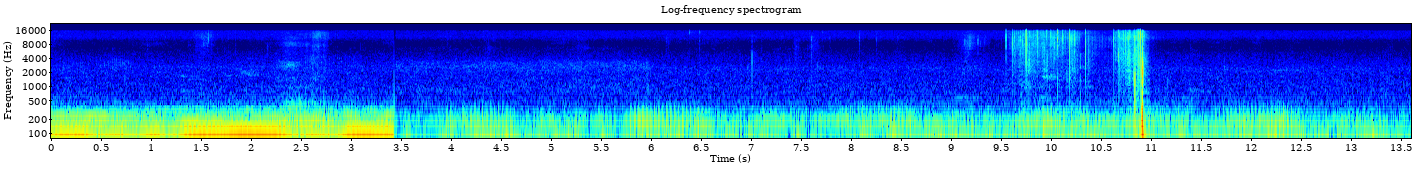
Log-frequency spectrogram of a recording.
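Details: Spoiled, calmed pet cat purring: a strong deep rumble for the first few seconds drops abruptly to a quieter purr, interrupted later by a sharp rustling burst.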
